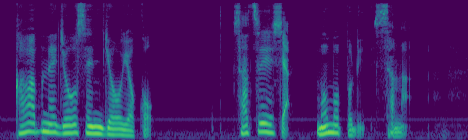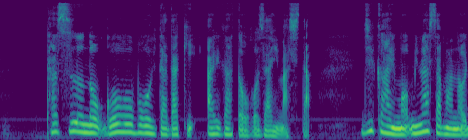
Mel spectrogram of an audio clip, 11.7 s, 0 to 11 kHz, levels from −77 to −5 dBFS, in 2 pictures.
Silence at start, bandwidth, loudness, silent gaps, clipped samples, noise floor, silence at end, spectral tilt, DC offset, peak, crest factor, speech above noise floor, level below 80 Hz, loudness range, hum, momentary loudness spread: 0.2 s; 10.5 kHz; -27 LUFS; none; under 0.1%; -64 dBFS; 0 s; -6 dB/octave; under 0.1%; -8 dBFS; 20 dB; 38 dB; -62 dBFS; 3 LU; none; 12 LU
